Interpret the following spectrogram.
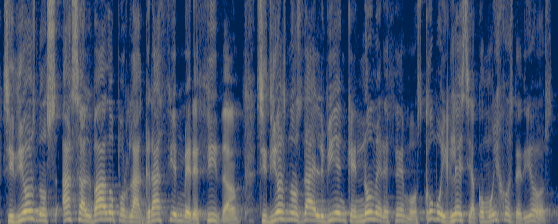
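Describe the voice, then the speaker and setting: A man with a Spanish accent from Spain preaching a sermon, building to loud emphatic peaks and questioning the congregation. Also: high-pitched, expressive, unhurried, few pauses. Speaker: pastor. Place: church hall. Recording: reverberant hall.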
